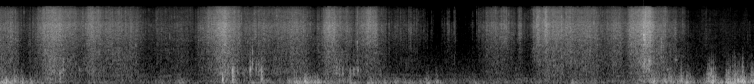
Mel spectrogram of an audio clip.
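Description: Plastic bags and wrappers crinkling and rustling in irregular bursts as hands dig through rubbish, with a brief lull about four seconds in.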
